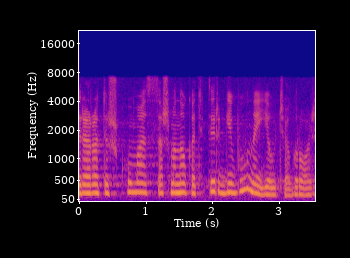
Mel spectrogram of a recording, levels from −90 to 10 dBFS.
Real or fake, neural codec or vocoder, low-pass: real; none; 7.2 kHz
